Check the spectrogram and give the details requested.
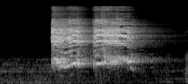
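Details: A young green junglefowl, a finalist in an Indonesian junglefowl crowing contest, crows once at 5 a.m.: a coarse, hoarse double note, the second part longer and fading, with a voice starting at the very end.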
